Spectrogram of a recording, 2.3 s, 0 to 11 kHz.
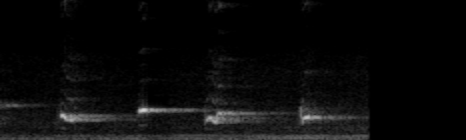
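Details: Yellow-vented bulbul in long, lively 'ropel' style song used as training audio: four short whistled notes, each a quick upward flick settling into a level tone, about every 0.4 seconds, with a low background hum.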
